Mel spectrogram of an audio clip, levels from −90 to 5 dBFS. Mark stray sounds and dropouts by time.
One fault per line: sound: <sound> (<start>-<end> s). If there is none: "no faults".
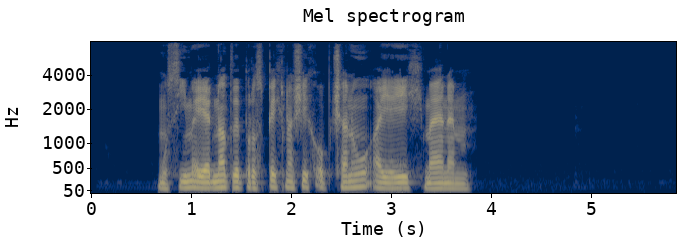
no faults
